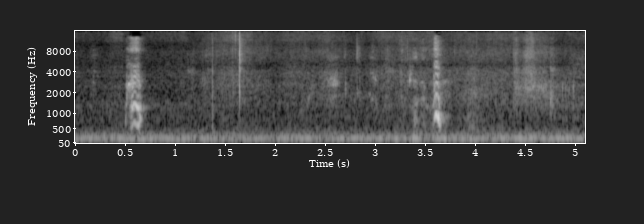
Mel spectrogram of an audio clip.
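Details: A dog gives a few brief, sharp hiccup sounds in a quiet room; recurring hiccups.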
